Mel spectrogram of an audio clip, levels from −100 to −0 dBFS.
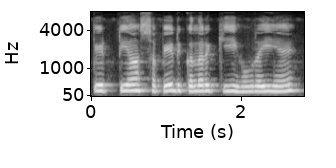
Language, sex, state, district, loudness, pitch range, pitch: Hindi, male, Uttar Pradesh, Shamli, -14 LUFS, 190-205 Hz, 200 Hz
